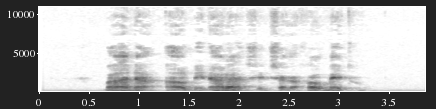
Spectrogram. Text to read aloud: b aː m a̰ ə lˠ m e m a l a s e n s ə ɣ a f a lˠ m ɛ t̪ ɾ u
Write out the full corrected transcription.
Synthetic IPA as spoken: b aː n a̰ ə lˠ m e n a ɾ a s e n s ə ɣ a f a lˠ m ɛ t̪ ɾ u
